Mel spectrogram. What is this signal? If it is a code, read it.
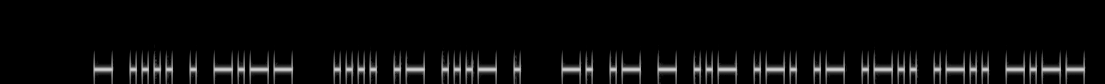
Morse code, heard as a keyed tone, about 20 wpm, 700 Hz. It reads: THEY HAVE NATURALLY
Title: Sentences from Top 1300 Words 20wpm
